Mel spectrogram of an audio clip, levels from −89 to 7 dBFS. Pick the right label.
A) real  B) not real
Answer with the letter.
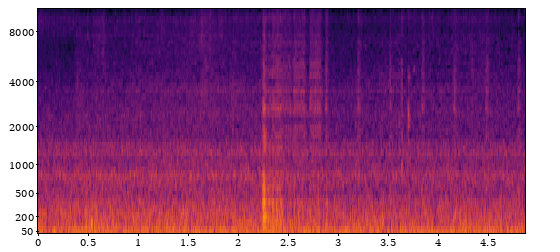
B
